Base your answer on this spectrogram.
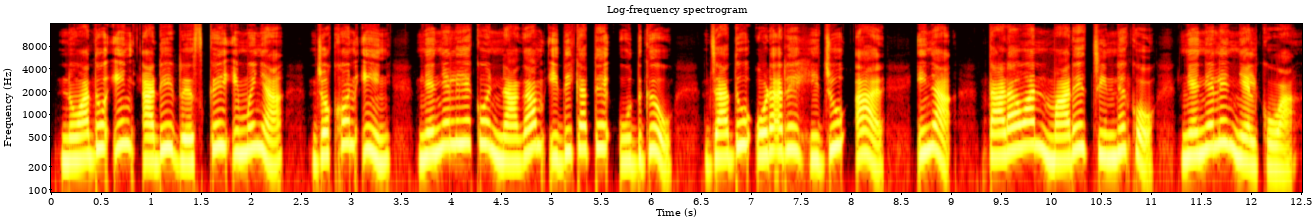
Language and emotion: Santali, happy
